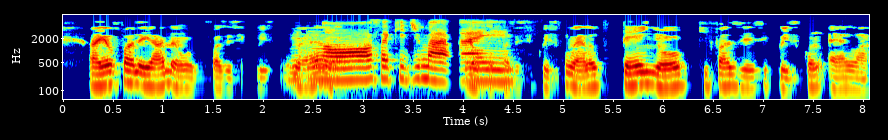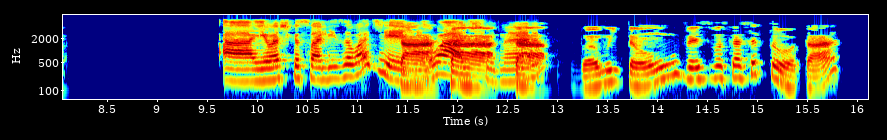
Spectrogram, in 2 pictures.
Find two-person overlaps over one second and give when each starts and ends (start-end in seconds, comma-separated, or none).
11.4-12.9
